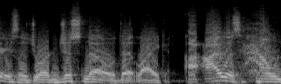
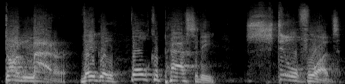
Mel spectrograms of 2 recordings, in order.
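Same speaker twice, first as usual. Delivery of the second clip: frustrated rant; 7 semitones higher than usual. Real, not acted. Ranting about the sump pumps.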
